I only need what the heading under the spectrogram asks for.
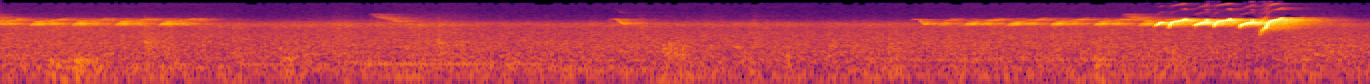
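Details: Female mountain white-eye singing actively, used as a tutor for pet white-eyes: soft high buzzy notes in a row, a pause, then a rising run of bright rapid chirps ending in a loud sharp twittering burst.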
